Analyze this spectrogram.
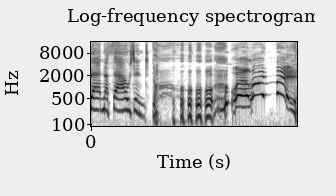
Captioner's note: Godfree chuckles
